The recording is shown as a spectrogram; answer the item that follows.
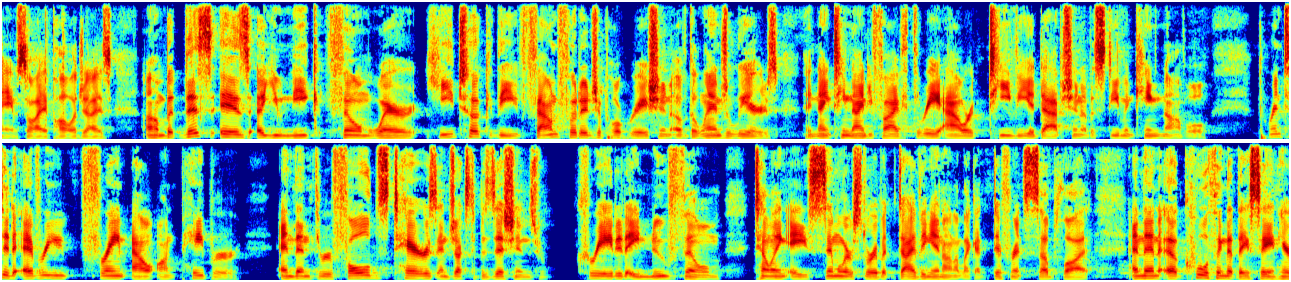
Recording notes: Sit down with a live studio audience on site at the Grand Cinema in Tacoma to preview the 17th Annual Tacoma Film Fest.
